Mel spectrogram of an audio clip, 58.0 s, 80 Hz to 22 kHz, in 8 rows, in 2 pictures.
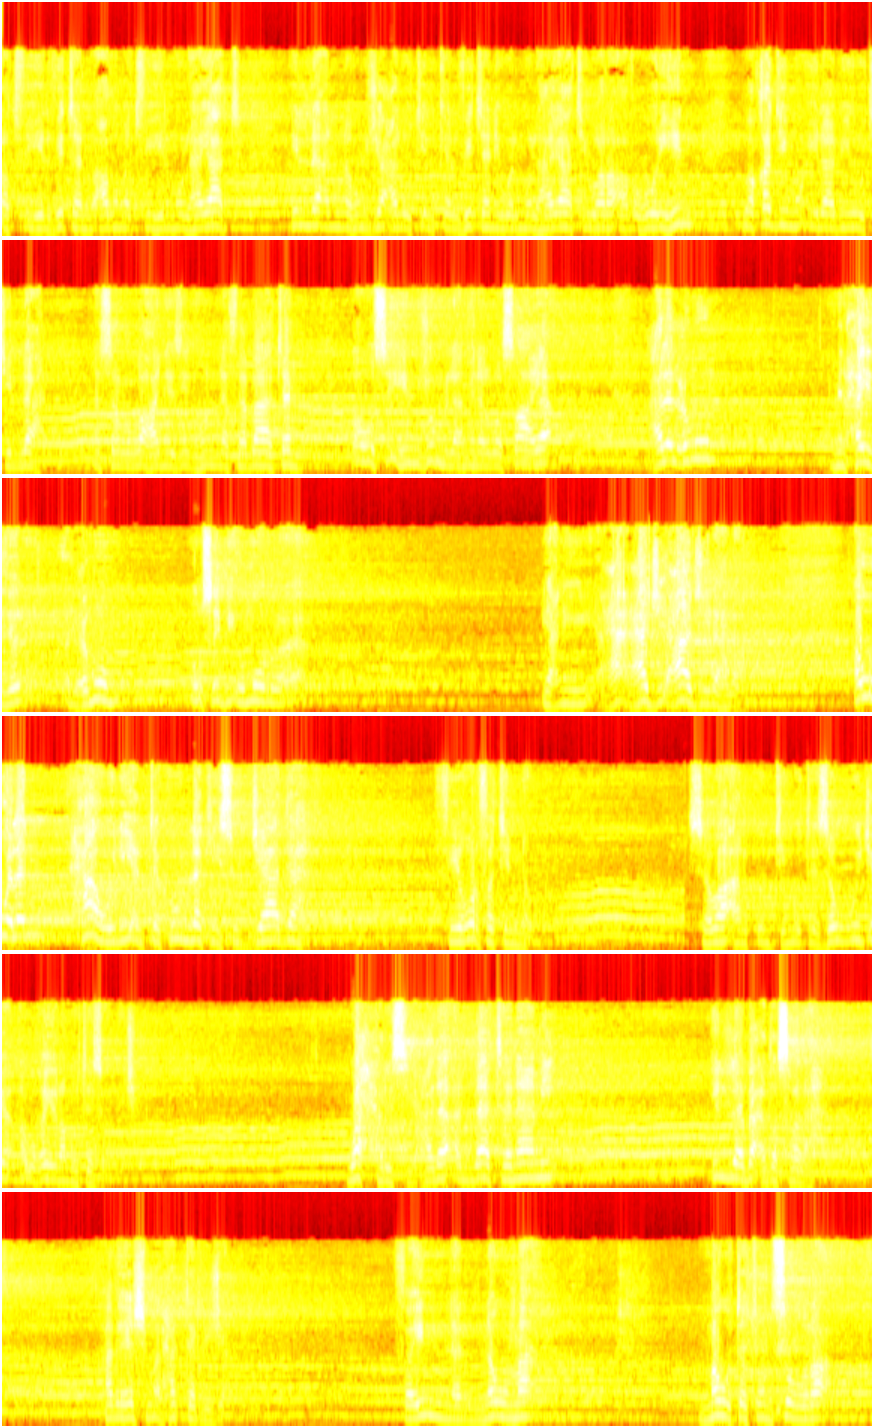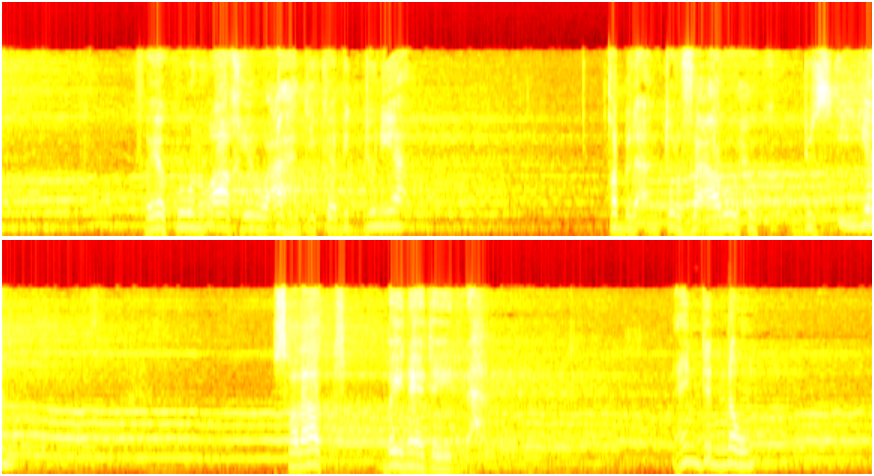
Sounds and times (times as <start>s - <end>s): Speech: 0.0s - 11.9s, 12.6s - 13.2s, 14.2s - 17.1s, 19.0s - 20.7s, 21.6s - 24.4s, 25.4s - 26.3s, 27.5s - 30.2s, 31.9s - 33.6s, 34.9s - 36.0s, 37.1s - 38.2s, 39.6s - 40.8s, 42.1s - 43.2s, 44.6s - 46.9s, 48.6s - 50.9s, 53.0s - 54.9s, 56.4s - 57.1s
Music: 0.0s - 58.0s.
